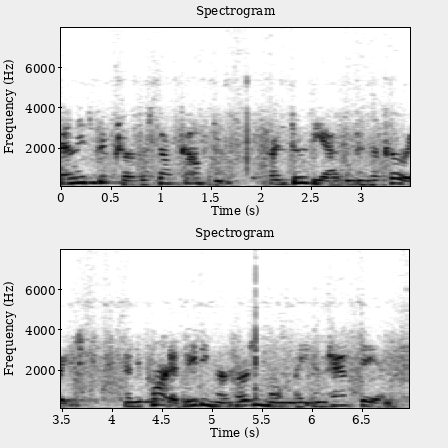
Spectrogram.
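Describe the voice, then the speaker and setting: A young woman student reading aloud for a class with careful, measured elocution, played back from an old gramophone disc. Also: medium pitch. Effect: played from an old 1939 gramophone disc. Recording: noisy, muffled old disc recording from far off.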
